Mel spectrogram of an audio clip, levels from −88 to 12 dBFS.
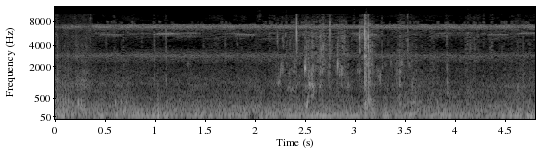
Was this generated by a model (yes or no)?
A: no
